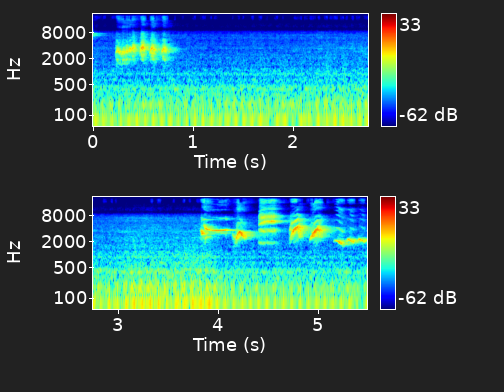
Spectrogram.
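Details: An orange-headed thrush singing continuously: a short buzzy trill at first, a quiet gap with low hum, then a lively tumble of high whistles, sharp chirps and falling notes.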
